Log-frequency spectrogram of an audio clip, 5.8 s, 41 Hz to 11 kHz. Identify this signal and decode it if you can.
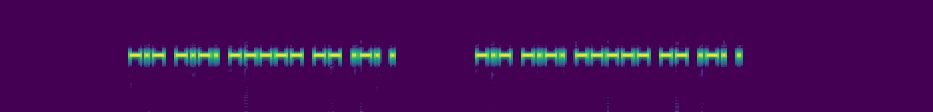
Morse code, heard as a keyed tone, about 52 wpm, 700 Hz. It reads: KC0MRE KC0MRE
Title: USA Call Signs - 6 Characters - Repeated 2x - 50wpm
